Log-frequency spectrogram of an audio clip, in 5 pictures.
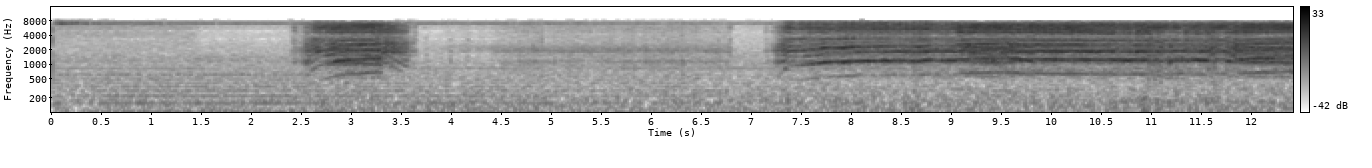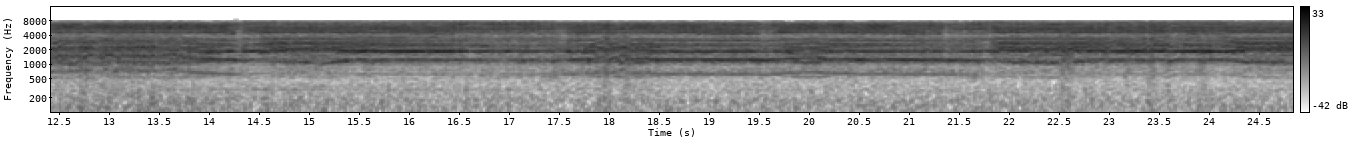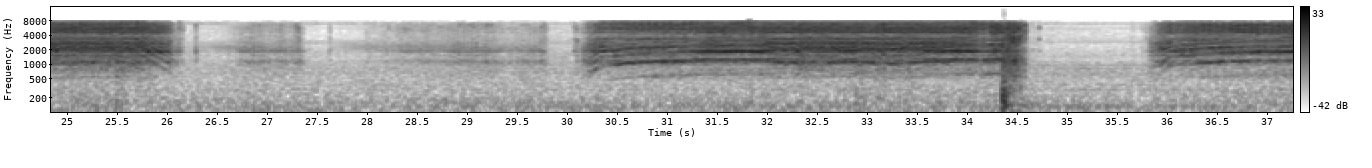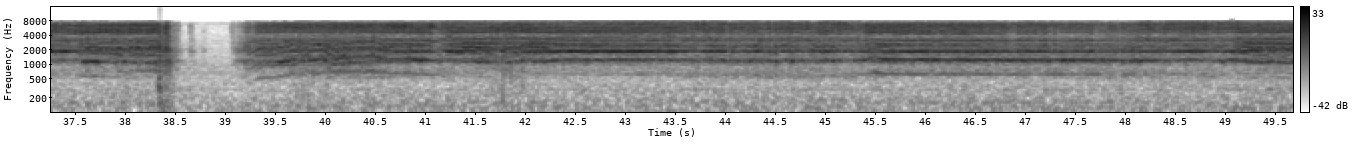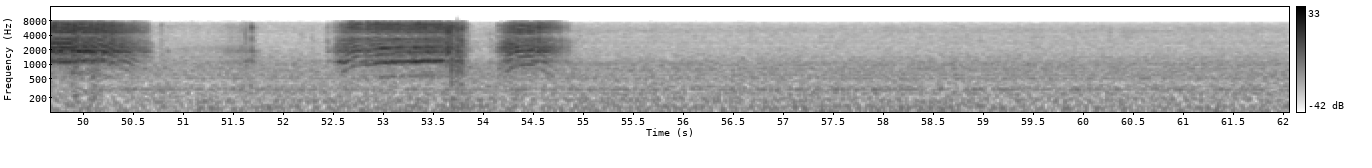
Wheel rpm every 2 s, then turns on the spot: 0, 60, 20, 70, 160, 160, 160, 160, 160, 160, 160, 160, 130, 20, 20, 140, 160, 30, 140, 80, 160, 160, 160, 160, 150, 30, 80, 10, 0, 0, 0.
2-6 26-28 50-52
